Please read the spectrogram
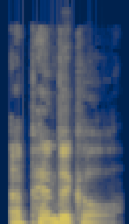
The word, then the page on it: appendicle: British English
